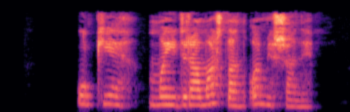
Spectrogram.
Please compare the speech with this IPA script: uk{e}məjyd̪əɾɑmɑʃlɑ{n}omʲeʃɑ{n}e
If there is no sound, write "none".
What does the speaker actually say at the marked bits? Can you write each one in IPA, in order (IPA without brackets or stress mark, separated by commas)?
e, n, n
